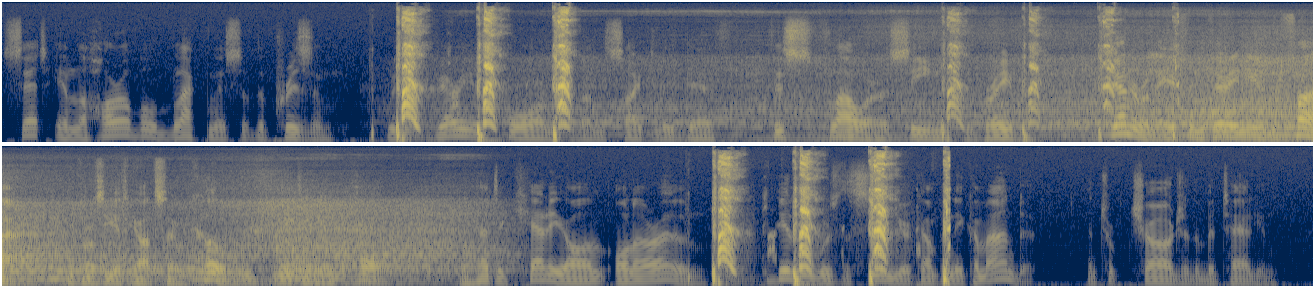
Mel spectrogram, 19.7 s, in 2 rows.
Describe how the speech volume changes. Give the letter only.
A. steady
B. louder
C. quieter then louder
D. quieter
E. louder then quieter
E.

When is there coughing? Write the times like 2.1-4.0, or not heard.
2.8-4.3, 6.8-8.8, 14.9-16.9.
